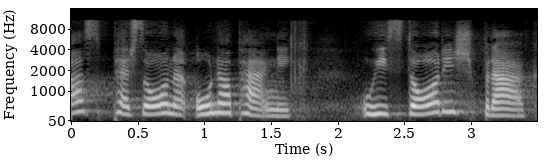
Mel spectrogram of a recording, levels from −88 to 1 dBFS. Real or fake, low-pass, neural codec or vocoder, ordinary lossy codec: fake; 10.8 kHz; codec, 24 kHz, 0.9 kbps, DualCodec; MP3, 48 kbps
